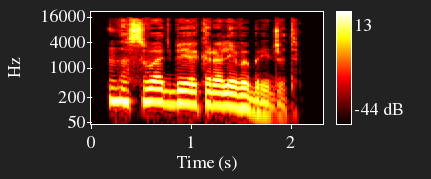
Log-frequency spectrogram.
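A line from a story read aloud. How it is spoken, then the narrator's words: Calm. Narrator (Russian): спокойно ответил я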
